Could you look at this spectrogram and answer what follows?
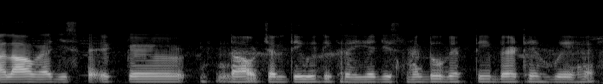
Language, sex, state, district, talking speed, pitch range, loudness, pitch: Hindi, male, Bihar, Sitamarhi, 150 wpm, 120-125 Hz, -28 LUFS, 120 Hz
